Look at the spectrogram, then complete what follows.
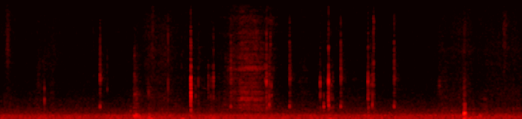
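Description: Faint, scattered clicks of a computer keyboard and mouse, about eight over several seconds, over a low steady room hum, with a brief soft rustle midway.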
